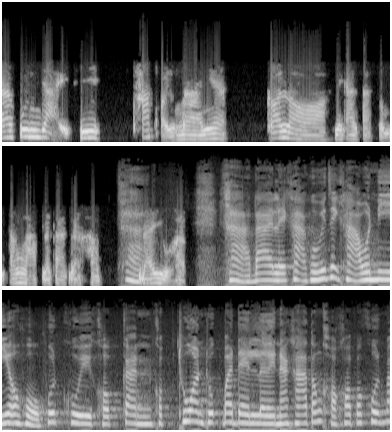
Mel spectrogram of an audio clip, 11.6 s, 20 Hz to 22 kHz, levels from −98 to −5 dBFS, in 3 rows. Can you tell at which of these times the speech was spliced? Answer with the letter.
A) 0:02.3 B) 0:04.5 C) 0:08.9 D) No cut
B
